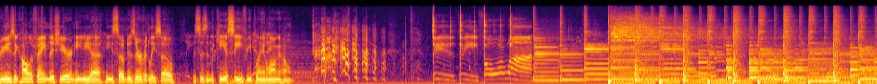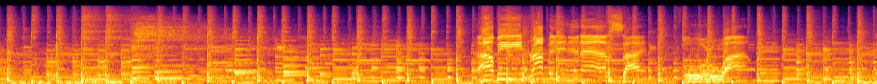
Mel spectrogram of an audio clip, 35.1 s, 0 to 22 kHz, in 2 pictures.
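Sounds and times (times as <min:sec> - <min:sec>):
country band playing: 0:03.9 - 0:06.7, 0:08.6 - 0:35.0
drum kit steady beat: 0:08.3 - 0:35.0.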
